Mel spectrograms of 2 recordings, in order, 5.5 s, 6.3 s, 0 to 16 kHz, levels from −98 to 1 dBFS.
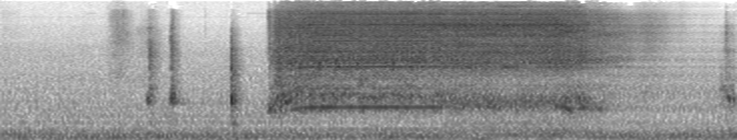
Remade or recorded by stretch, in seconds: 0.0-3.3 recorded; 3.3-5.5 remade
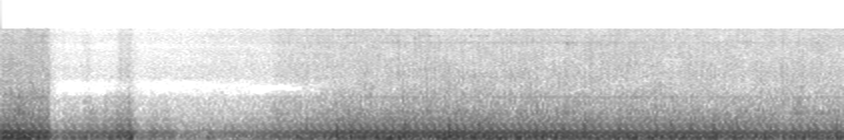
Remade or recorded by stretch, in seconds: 0.0-1.9 remade; 1.9-5.7 recorded; 5.7-6.3 remade

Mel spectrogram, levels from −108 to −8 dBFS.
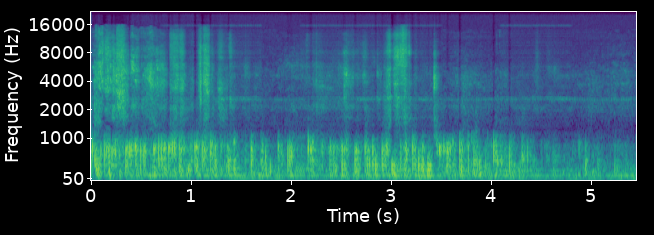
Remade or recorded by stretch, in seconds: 0.0-0.7 recorded; 0.7-1.7 remade; 1.7-2.1 recorded; 2.1-3.5 remade; 3.5-4.1 recorded; 4.1-4.8 remade; 4.8-5.5 recorded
